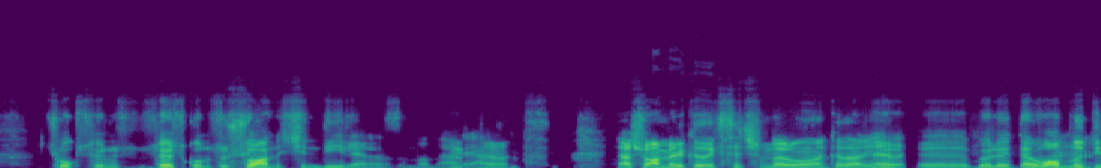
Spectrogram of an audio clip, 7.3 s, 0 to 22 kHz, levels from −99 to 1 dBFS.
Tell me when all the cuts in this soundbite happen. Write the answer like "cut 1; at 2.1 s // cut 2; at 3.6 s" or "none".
cut 1; at 3.1 s // cut 2; at 6.0 s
